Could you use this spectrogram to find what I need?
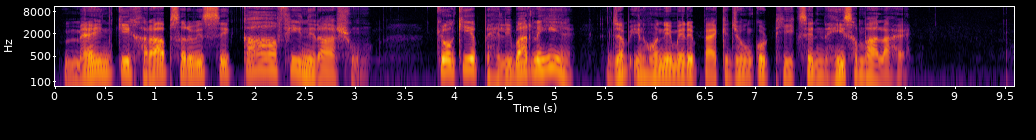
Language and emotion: Hindi, sad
